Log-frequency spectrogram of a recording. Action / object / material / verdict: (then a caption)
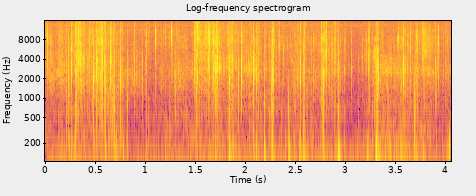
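scrape / thin clear plastic wrapper / plastic / none. A thin, hollow, empty clear plastic wrapper is held close to a microphone and squeezed, crinkled and rubbed with fingertips and nails. It produces a dense, irregular run of bright crackles and crisp snaps over soft, low handling thumps, each crackle dying away almost instantly.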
